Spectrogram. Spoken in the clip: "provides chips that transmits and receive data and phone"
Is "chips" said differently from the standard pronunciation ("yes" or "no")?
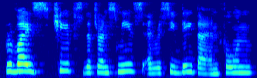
yes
